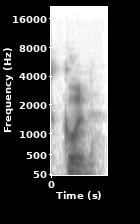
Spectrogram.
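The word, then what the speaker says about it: gud: in danish people say gul it writes good but in danish most of the time the d at the end of a word is pronounced like an l so it's gul in norwegian in swedish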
